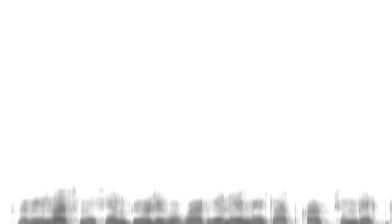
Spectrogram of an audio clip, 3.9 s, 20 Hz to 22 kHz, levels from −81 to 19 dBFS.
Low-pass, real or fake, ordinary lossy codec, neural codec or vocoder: 3.6 kHz; real; MP3, 24 kbps; none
